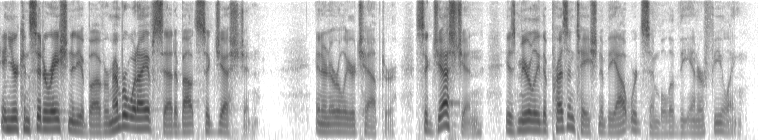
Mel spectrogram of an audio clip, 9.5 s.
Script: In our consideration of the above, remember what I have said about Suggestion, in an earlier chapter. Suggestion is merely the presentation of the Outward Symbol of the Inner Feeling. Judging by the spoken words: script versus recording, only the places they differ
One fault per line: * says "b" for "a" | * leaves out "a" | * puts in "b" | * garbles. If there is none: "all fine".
* says "your" for "our"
